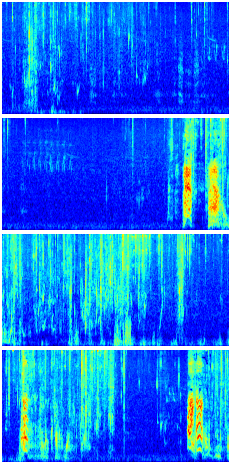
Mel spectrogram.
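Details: Almost four-month-old German Shepherd Dog puppy meeting a pond for the first time, bubble barking in the water: a few loud broken barks spaced several seconds apart between quieter splashing and water noise.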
